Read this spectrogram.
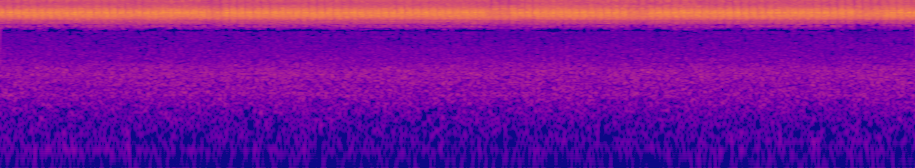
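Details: Night chorus of crickets: an unbroken, shrill, pulsing trill sitting very high, steady in loudness from start to end, over a soft hiss with nothing else heard.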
